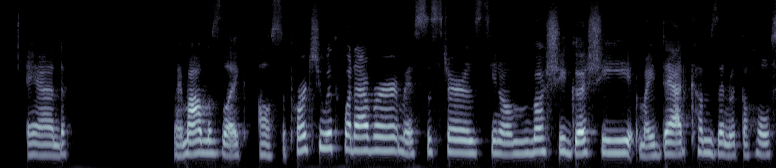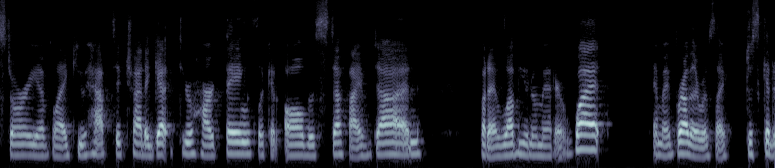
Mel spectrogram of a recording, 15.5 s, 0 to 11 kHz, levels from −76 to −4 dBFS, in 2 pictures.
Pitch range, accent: 185-275 Hz, American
